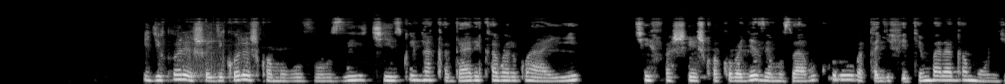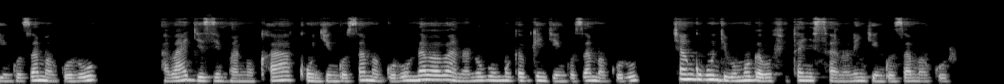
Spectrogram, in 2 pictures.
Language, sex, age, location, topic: Kinyarwanda, female, 36-49, Kigali, health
